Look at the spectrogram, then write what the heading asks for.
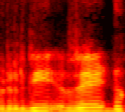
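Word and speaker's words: read: अब रेड को भी रीड वाली स्पेलिंग के साथ ही लिखते हैं।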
